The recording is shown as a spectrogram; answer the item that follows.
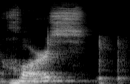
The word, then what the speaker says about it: horse: inglês eu tenho né Horse então aqui h pronunciado né com som de R equiparado em português eu vou ler o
